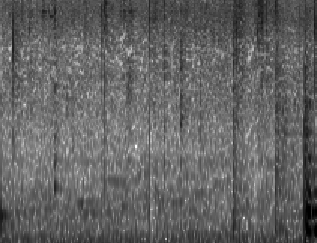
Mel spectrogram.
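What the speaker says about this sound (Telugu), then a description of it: "దినుసులు వేస్తున్నాను ఆవాలు జీలకర్ర ఇంకా కొన్ని మిర్చి గింజలు కూడా వేశాను" Mustard seeds, cumin and dried red chillies crackle in hot oil for a tamarind-style curry, with sharp close pops and spits over a bright frying hiss, no talking.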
